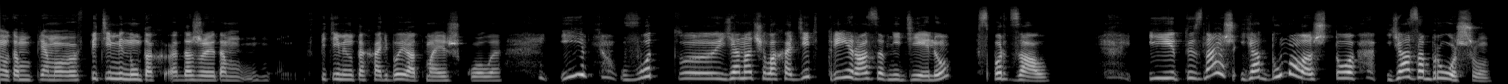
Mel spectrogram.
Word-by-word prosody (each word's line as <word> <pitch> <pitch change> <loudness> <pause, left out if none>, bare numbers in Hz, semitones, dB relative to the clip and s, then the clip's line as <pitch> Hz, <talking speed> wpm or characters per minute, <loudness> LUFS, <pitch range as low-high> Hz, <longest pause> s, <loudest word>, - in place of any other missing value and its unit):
Ну, 215 -2 +2
там 215 -1 -1
прямо 205 -1 0
в 205 - -21
5 275 0 +1
минутах, 235 -6 0
даже 205 -1 +3
там, 195 -1 -1
м, 185 0 -14 0.3
в - - -30
5 240 +1 -2
минутах 220 -2 -1
ходьбы 220 +2 0
от 185 -2 0
моей 185 -1 -1
школы. 185 -1 -1 0.6
И 345 - -5 0.4
вот, 280 - -5 0.2
э, 270 0 -1
я 275 +3 +1
начала 285 -3 +3
ходить 270 +8 -1
3 295 +6 +3
раза 260 0 +2
в - - -15
неделю 215 - +1 0.2
в - - -18
спортзал. 205 -11 0 1.0
И 290 +1 +5
ты 290 +3 -7
знаешь, 400 - +2
я 300 +6 +1
думала, 350 - +1
что 285 +3 +2 0.3
я 305 +11 +2
заброшу, 245 - -1
240 Hz, 145 wpm, -23 LUFS, 205-285 Hz, 1.0 s, И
